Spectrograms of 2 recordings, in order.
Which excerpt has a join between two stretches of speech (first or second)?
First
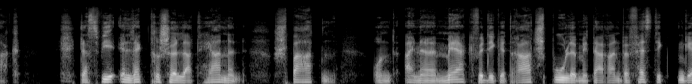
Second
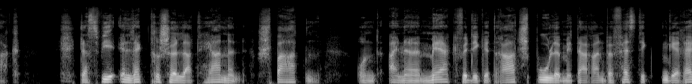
second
